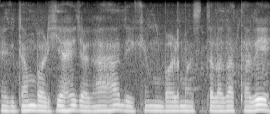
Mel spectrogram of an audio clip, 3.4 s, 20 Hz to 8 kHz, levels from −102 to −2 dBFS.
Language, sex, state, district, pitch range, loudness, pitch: Chhattisgarhi, male, Chhattisgarh, Sukma, 115-125 Hz, -16 LUFS, 120 Hz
